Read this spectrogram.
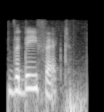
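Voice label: "the defect", American English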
